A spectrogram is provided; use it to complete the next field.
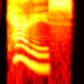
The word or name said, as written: CARRIES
